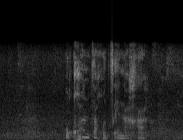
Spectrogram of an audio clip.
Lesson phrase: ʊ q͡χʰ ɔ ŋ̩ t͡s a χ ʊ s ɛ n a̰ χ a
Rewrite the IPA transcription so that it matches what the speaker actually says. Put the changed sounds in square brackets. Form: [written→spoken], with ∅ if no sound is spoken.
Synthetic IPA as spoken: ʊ q͡χʰ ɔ [ŋ̩→n̩] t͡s a χ ʊ [s→t͡s] ɛ n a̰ χ a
